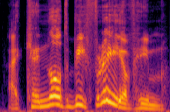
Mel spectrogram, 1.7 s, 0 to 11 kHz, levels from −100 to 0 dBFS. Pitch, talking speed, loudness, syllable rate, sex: 170 Hz, 245 wpm, -17 LUFS, 4.6 syllables/s, male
